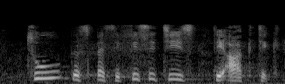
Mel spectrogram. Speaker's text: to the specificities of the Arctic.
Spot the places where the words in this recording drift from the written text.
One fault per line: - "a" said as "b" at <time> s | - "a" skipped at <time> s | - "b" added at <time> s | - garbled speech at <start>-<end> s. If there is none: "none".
- "of" skipped at 1.9 s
